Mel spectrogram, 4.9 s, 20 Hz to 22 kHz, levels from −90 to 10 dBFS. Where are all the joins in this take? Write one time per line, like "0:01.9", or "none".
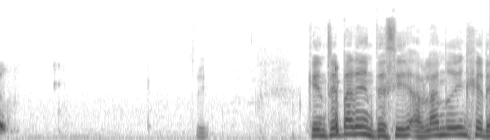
0:03.0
